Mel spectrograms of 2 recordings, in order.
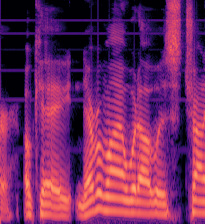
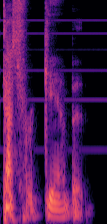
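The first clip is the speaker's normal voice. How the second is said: mock muttering under breath, lower and quieter; 5 semitones lower, 8 dB quieter than usual. Retelling own remark during a scene after farting: imitating muttering under breath. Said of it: "I said that under my lips".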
